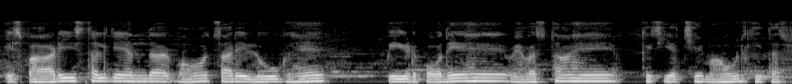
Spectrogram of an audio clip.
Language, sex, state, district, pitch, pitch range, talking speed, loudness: Hindi, male, Rajasthan, Jaipur, 135 Hz, 125-150 Hz, 150 wpm, -14 LUFS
